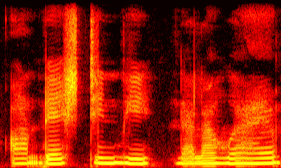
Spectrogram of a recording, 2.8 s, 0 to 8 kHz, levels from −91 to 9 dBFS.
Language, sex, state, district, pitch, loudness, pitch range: Hindi, female, Bihar, Patna, 245 Hz, -15 LUFS, 235-255 Hz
